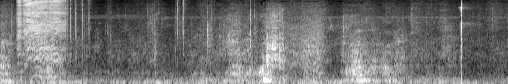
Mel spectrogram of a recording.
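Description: A nylon zip tie is pulled tight through its ratchet with a short rasp in the first second. Then a dog growls twice in the middle, and a sharp snip comes near the end as side cutters trim the tie's tail.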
